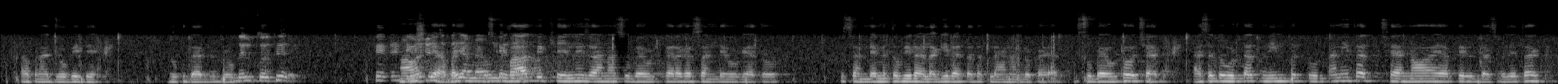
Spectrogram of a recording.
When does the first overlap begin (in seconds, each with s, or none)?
4.0 s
